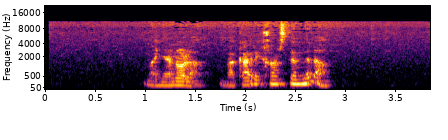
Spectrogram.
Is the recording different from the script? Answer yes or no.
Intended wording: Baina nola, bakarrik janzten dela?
no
